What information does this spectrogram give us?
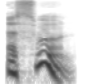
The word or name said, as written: aswoon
